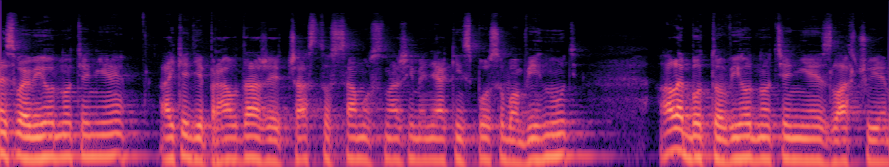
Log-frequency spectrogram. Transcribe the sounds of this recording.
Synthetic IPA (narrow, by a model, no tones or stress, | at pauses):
mɛsʋɔjɛʋiɦɔd̪nɔcɛɲɪɛ | ajkɛɟjɛpɾaʊd̪aʒɛt͡ʃast̪ɔsamusnaʒiːmɛɲɛakiːmspʊɔsɔbɔmʋiɦnuːc | alɛbɔt̪ɔʋiɦɔd̪nɔcɛɲɪɛzlaxt͡ʃujɛ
